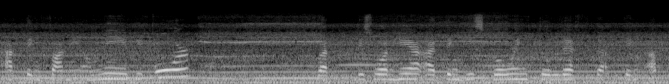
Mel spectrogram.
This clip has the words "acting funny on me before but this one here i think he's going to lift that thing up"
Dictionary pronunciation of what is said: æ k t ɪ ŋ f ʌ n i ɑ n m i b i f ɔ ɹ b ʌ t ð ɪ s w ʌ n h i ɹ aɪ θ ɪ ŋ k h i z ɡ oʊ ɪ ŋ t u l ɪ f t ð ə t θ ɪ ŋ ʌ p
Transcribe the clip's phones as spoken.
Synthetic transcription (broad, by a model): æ k t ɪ ŋ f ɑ n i ɑ n m i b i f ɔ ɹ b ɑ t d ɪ s w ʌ n h i ɹ aɪ t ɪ ŋ k h i s ɡ oʊ ɪ ŋ t u l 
